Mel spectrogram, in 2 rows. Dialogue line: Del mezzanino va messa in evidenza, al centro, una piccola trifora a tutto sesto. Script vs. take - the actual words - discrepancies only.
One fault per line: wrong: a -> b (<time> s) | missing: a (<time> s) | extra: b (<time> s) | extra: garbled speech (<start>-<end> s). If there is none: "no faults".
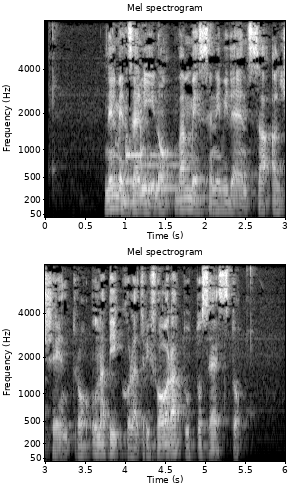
wrong: Del -> Nel (0.7 s)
